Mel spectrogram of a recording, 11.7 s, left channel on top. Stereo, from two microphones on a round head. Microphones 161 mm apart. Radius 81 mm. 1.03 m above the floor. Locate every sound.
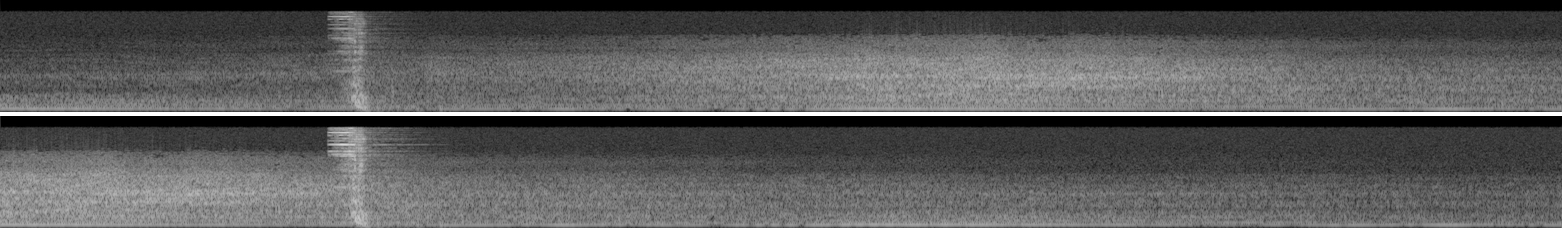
2.5 s a thud: 50° right (ahead or behind)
